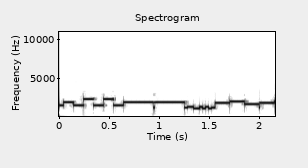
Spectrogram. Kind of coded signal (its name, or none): SSTV (slow-scan television)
